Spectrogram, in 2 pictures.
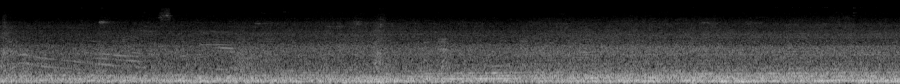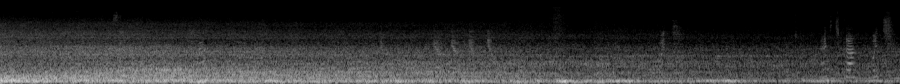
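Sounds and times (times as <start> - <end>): train rumbling past: 0.0 - 18.0.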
